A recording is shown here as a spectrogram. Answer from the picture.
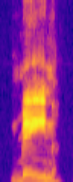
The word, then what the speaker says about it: Mein: Another standout was Mine, M-E-I-N, or Maine, like Chow Maine, how you pronounce it, Mine, Maine.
